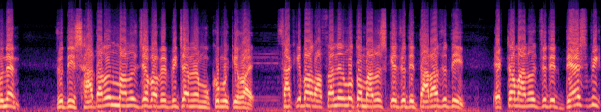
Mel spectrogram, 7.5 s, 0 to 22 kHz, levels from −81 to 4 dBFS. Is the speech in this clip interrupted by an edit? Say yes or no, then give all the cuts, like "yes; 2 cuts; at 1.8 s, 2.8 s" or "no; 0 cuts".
yes; 1 cut; at 6.0 s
